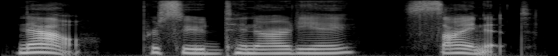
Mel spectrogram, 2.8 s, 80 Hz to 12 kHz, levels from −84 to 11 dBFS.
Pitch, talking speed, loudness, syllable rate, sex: 205 Hz, 105 wpm, -20 LUFS, 3.7 syllables/s, female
